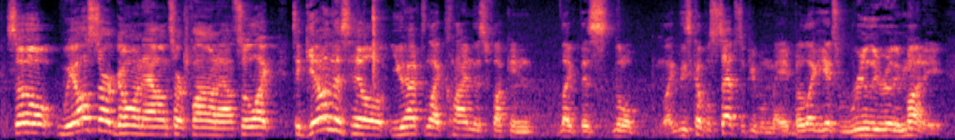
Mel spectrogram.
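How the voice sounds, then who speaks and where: A man's voice: a little high, animated, brisk, hardly any pauses. A man telling a rambling, comic story to friends, casual and sweary, often close to laughing. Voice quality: frequent swearing. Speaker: podcast storyteller. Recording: roomy, distant mic with background hiss.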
